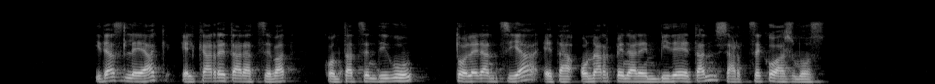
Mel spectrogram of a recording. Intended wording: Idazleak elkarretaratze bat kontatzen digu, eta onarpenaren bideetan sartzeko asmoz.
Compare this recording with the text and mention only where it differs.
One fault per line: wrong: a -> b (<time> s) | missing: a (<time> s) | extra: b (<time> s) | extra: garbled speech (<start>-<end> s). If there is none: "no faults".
extra: tolerantzia (4.6 s)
